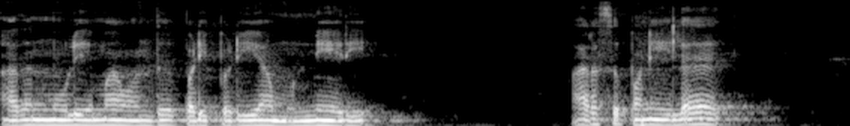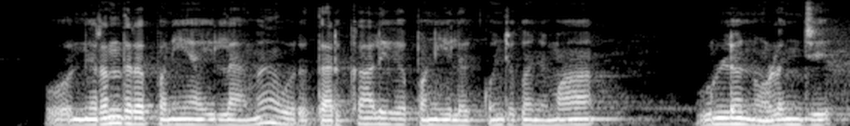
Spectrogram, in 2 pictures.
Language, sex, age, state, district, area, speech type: Tamil, male, 60+, Tamil Nadu, Pudukkottai, rural, spontaneous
